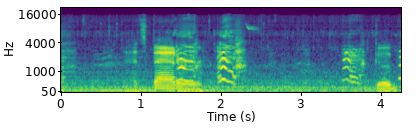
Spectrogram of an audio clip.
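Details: Female Siberian Husky vocalizing back when told to be quiet: several short whining yowls with bending pitch, mixed with a person's scolding voice and a low background hum.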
